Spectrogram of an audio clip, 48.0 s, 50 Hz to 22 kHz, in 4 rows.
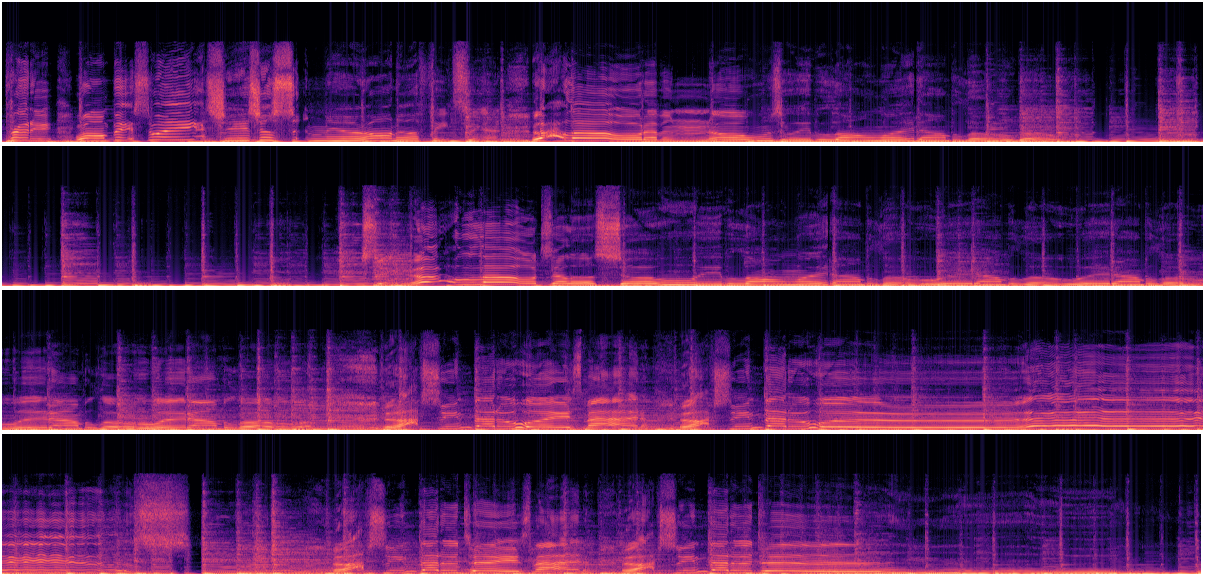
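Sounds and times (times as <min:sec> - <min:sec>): person singing: 0:00.0 - 0:10.8, 0:15.5 - 0:37.9, 0:39.3 - 0:47.7
acoustic guitar strumming: 0:00.0 - 0:48.0.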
